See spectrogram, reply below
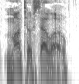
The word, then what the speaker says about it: Monticello: You don't pronounce the T's in Monticello. – It's Monticello.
